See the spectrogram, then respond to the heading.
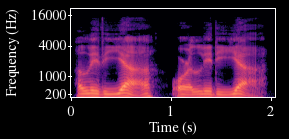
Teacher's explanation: This happens naturally and we do the same thing today in English at the end of a name like Olivia or Lydia which is sometimes pronounced as Olivia or Lydia. Again, that little Y sound naturally emerges between letter I and another vowel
